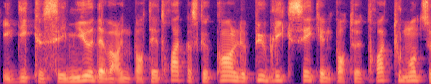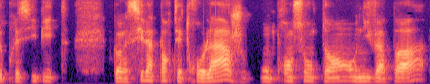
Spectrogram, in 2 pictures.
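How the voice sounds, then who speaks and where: A man leads a spiritual reading group with a husky, breathy edge to his voice. He is effusive, bursting into exclamations. His sentences often stumble and restart. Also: medium pitch, dark tone. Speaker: prayer group leader.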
